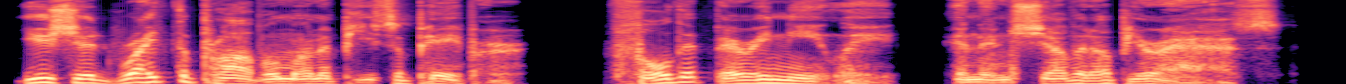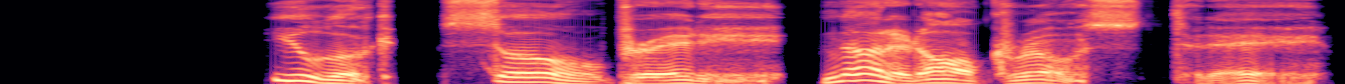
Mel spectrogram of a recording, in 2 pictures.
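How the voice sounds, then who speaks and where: A man voicing a cocky, crude macho action hero, gravelly and husky, delivering smug deadpan one-liners in a slow drawl of punchlines. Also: lowish voice, no room sound, studio quality, exaggerated voice. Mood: smug, taunting. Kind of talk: voice-over demo of insults and one-liners.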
